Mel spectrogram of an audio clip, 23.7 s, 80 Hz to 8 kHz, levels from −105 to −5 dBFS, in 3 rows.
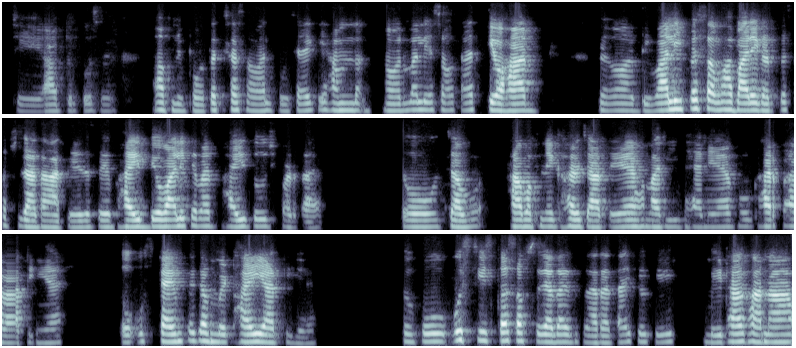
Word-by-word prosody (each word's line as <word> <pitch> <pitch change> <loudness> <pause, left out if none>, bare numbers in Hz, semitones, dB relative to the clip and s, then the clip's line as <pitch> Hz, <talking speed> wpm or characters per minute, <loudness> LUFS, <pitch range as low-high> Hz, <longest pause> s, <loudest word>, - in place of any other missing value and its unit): जी, 160 -2 -22
आप 170 0 -9
बिल्कुल 175 +1 -21
सही 170 -1 -28 0.5
आपने 195 -2 -5
बहुत 170 -1 -11
अच्छा 190 +1 -4
सवाल 180 -2 -10
पूछा 170 0 -15
है 180 - -5
कि 190 - -14
हम 185 0 -3
न - - -12 0.2
नॉर्मली 185 +3 -6
ऐसा 195 0 -12
होता 185 0 -13
है 195 - -3
त्योहार, 180 -2 +5 0.5
अ, 185 - -12
दिवाली 185 +5 +5
पे 230 - +6
सब 220 -3 +3
हमारे 190 -2 +6
घर 180 -1 +1
पे 200 - -9
सबसे 200 -1 -18
ज़्यादा 170 -1 +4
आते 160 +1 -4
हैं, 165 - -5
जैसे 170 +1 -6
भाई 170 +1 +3
दिवाली 180 +1 +4
के 195 0 -7
बाद 190 0 -3 0.2
भाई-दूज 180 +1 -5
पड़ता 160 -2 -9
है। 150 - -16 0.8
तो 170 0 -4
जब 170 +1 0 0.3
हम 180 0 +6
अपने 180 0 -5
घर 180 +1 +1
जाते 170 0 +1
हैं, 180 0 +2
हमारी 170 -1 -3
बहनें 170 0 -12
हैं, 170 +1 -6
वो 180 - -18 0.2
घर 180 - +5
पर 185 -1 -2
आती 170 0 -5
हैं 175 +1 -10 0.6
तो 185 - -4
उस 205 - -12
टाइम 205 -1 +6
पे 220 - -4
जब 220 -1 +3
मिठाई 195 +1 +3
आती 185 0 +1
है, 160 0 -27 0.9
तो 205 - -9
वो 205 - -1 0.3
उस 240 0 +1
चीज़ 230 -2 -2
का 225 - +9
सबसे 220 -2 0
ज़्यादा 195 0 +3
इंतज़ार 190 -2 -6
रहता 180 +1 -5
है 195 - -9
क्योंकि 195 -1 -13 0.3
मीठा 190 +2 +2
खाना 195 -2 +4
185 Hz, 185 wpm, -22 LUFS, 175-195 Hz, 0.9 s, का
